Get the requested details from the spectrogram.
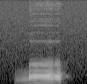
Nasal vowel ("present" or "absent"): absent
